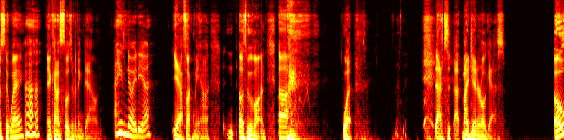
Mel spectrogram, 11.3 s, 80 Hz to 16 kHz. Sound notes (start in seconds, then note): 4.7 laughing; 8.5 laughing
